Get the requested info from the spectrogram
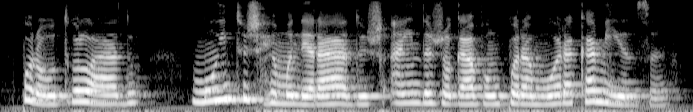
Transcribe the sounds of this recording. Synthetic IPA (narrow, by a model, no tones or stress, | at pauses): poɾowt̪ɾʊlad̪ʊ | mũj̃t̪ʊshemuneɾad̪ʊsaĩnd̪ɐʒoɡavɐ̃w̃poɾamoɾɐkamizɐ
